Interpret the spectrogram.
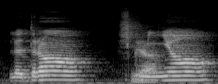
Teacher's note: Por exemplo, o ão a gente às vezes diz muito como ã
